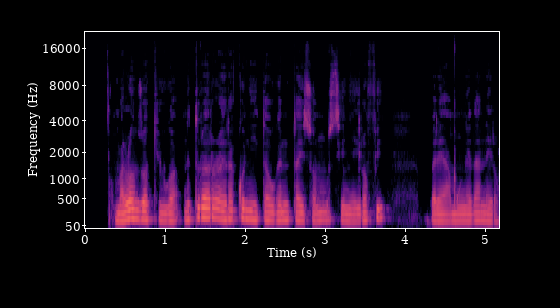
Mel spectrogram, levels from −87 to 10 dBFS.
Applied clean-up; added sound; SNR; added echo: neural mask model Resemble Enhance denoiser.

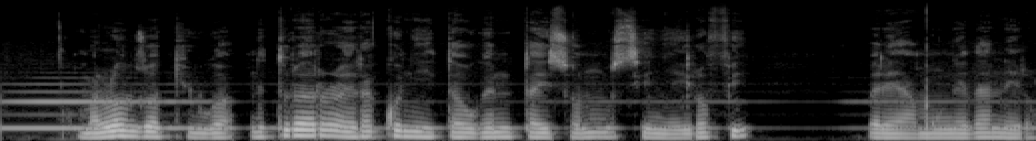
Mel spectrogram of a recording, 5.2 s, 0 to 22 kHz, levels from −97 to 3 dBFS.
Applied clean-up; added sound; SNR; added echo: neural mask model RNNoise.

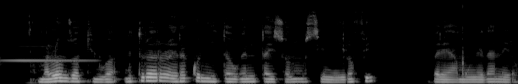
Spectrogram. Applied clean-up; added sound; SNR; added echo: classical method Wiener filter.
